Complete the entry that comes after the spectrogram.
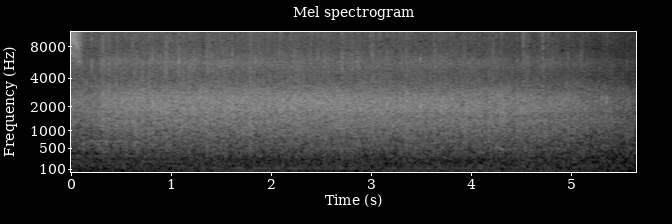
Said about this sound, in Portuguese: Você pode dar uma salva de palmas para Jesus?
